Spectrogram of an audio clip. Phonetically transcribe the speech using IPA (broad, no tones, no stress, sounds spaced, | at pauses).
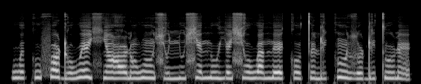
w ə k u f ɒ ɖ o w ɛ ç ã ʕ ə ɽ õ w õ ɕ o ɲ u ɕ ɛ n u j ɛ ɕ o w a n ɛ k o t ɛ̃ ɖ i k õ ɮ o ɖ i t u ɽ ɛ̃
